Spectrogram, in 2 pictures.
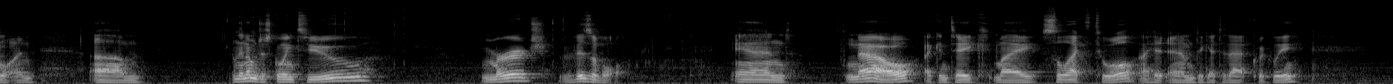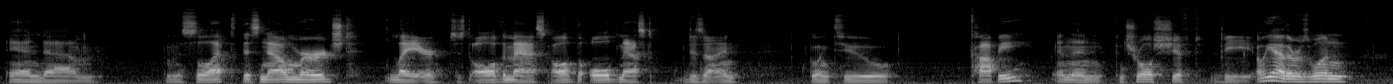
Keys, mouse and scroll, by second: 2.0 right click, 2.9 click, 3.6 right click, 5.2 click, 5.9 scroll down 1, 6.3-6.7 scroll up 3, 7.2 alt+scroll down 1, 7.7 alt+scroll up 1, 9.6 m, 13.7-17.4 drag, 23.3 ctrl+c, 25.8 ctrl+shift+v.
